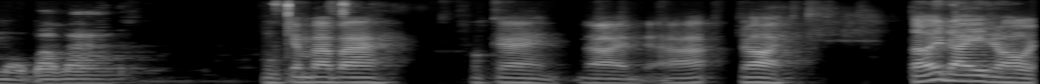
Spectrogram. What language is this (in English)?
Vietnamese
